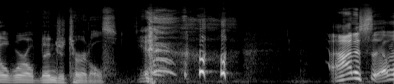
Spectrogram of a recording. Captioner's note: laughs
